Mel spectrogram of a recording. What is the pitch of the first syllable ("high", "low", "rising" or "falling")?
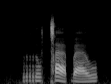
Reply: rising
